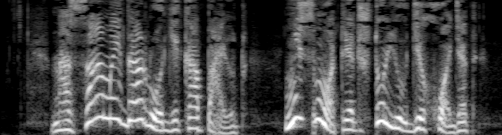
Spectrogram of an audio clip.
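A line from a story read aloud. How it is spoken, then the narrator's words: Indignant old woman exclaiming. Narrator (Russian): Возмущенно воскликнула проходившая мимо старушка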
